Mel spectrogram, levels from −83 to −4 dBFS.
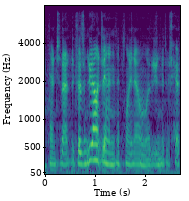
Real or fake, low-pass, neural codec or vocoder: fake; 7.2 kHz; autoencoder, 22.05 kHz, a latent of 192 numbers a frame, VITS, trained on many speakers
